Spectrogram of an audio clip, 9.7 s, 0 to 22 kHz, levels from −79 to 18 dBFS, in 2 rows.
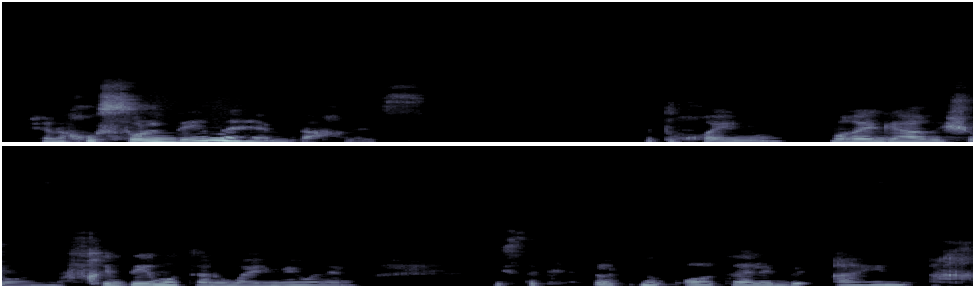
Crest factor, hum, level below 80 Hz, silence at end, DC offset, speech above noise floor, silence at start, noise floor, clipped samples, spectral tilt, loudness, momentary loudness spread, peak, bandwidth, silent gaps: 22 dB; none; -74 dBFS; 0 s; under 0.1%; 63 dB; 0.2 s; -90 dBFS; under 0.1%; -5.5 dB/octave; -26 LUFS; 21 LU; -6 dBFS; 9.4 kHz; none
